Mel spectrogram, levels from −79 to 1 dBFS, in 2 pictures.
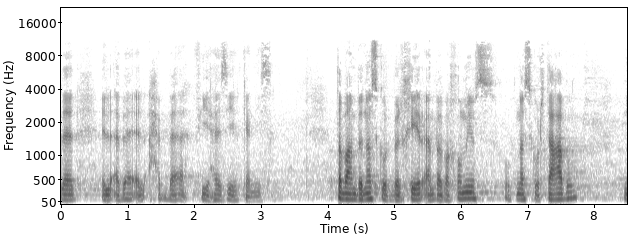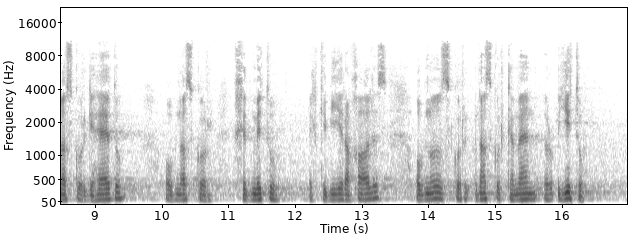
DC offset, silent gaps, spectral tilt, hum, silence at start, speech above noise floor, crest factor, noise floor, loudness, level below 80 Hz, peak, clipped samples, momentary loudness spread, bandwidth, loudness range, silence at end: under 0.1%; none; -5.5 dB/octave; none; 0 s; 23 dB; 24 dB; -54 dBFS; -31 LUFS; -64 dBFS; -8 dBFS; under 0.1%; 18 LU; 11.5 kHz; 4 LU; 0.1 s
